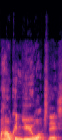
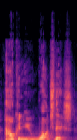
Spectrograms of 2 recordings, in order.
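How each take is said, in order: First: It sounds like a plain, sincere question. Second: It sounds disbelieving and scornful. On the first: The asker wants to know where to view it. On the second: The asker cannot believe anyone would view it.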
